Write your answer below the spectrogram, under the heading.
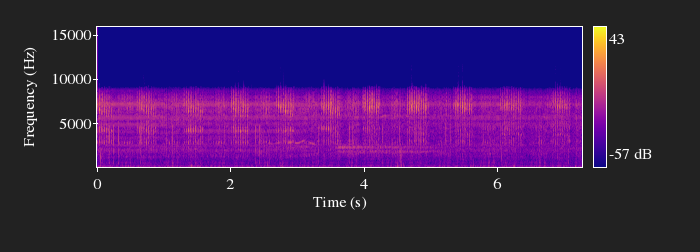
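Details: Kittens four days old purring, a continuous low vibrating rumble with fast even pulses and faint handling rustles.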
